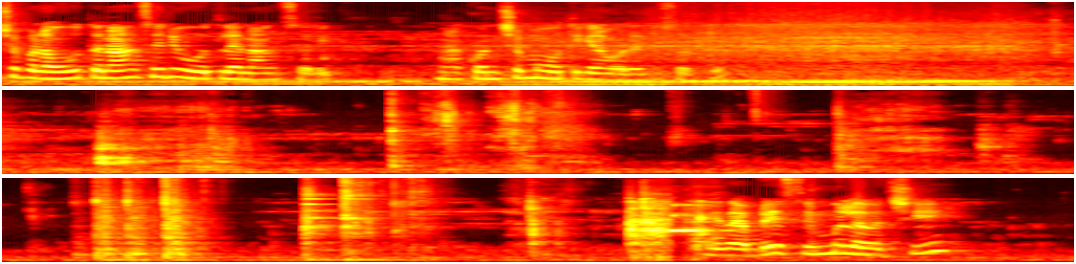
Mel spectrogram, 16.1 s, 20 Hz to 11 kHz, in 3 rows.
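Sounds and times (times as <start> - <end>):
ladle scraping and knocking pot: 5.8 - 8.4.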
